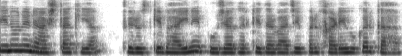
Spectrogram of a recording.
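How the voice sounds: A woman's dark, mellow voice at a medium pitch, fairly quick in pace, with fairly even intonation.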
